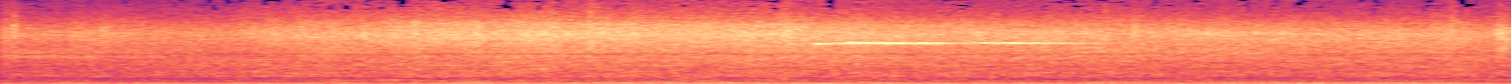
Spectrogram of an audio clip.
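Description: Steady low background rumble, with a thin high tone about four seconds in that lasts over a second.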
